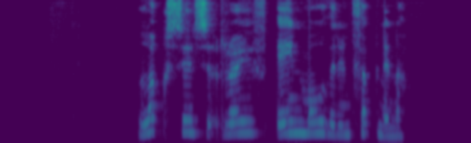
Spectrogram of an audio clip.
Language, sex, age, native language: Icelandic, female, 40-49, Icelandic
